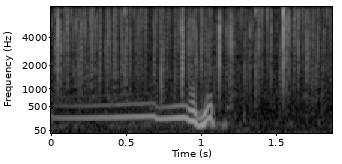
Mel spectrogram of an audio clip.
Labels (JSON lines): {"label": "biophony, cascading saw", "recorder": "SoundTrap 600 or HydroMoth"}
